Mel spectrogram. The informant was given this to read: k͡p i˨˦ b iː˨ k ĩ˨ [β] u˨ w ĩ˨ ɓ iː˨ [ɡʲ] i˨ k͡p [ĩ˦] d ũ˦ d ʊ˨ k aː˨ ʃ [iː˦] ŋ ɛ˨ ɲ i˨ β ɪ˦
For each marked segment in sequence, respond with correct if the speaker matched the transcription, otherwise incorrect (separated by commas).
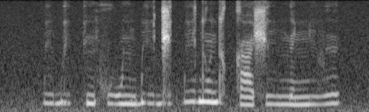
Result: incorrect, incorrect, incorrect, incorrect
